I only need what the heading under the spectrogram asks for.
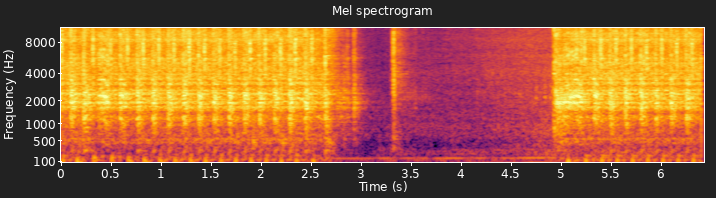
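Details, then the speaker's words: Polaris Trailblazer 250 2x4 two-stroke quad before top-end rebuild: uneven popping note that nearly dies then catches; owner suspects low compression from burnt-out rings, runs inconsistently, won't stay running or restart. "this is a two-stroke quad and as you saw it's not running right i feel like it's long compression i feel like the rings are maybe burnt out on it and um it's just not staying running it's running inconsistently"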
